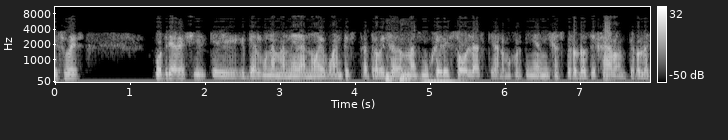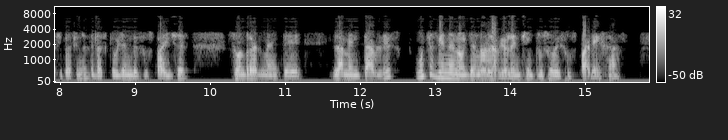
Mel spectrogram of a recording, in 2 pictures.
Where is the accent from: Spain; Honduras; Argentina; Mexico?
Mexico; tenemos que hacernos muy conscientes como mexicanas y mexicanos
